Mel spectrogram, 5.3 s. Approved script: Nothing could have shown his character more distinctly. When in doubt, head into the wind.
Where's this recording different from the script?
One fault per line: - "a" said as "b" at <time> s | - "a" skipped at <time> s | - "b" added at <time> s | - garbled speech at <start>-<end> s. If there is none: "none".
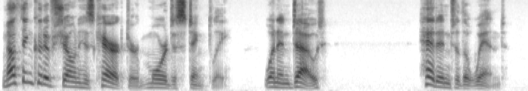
none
